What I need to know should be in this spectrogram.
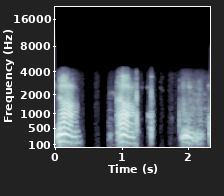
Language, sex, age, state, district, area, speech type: Kannada, female, 60+, Karnataka, Gulbarga, urban, conversation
